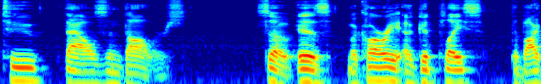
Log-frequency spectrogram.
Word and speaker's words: Mercari: started so this is mccary okay that's how we say it in english it might be pronounced another way but the bottom line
